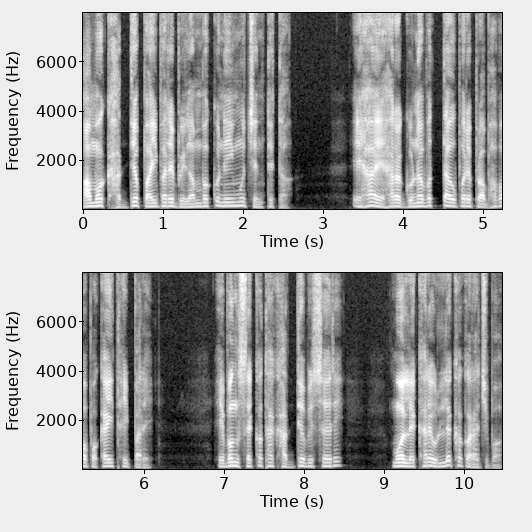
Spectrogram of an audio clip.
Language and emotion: Odia, fearful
